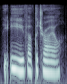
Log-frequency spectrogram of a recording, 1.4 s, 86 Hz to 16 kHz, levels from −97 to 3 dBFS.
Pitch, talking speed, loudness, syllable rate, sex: 195 Hz, 220 wpm, -14 LUFS, 5.4 syllables/s, female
